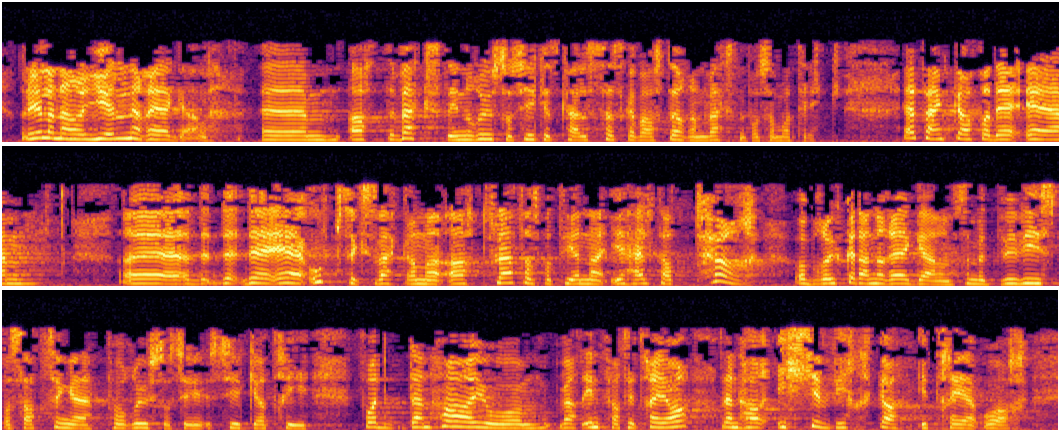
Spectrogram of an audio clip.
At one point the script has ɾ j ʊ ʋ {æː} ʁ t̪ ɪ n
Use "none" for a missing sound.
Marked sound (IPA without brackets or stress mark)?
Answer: æ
